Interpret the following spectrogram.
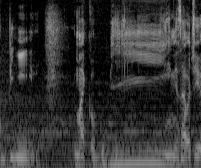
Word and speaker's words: Biehn: I'm gonna have to correct your pronunciation as well it's Michael Biehn Michael is that what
